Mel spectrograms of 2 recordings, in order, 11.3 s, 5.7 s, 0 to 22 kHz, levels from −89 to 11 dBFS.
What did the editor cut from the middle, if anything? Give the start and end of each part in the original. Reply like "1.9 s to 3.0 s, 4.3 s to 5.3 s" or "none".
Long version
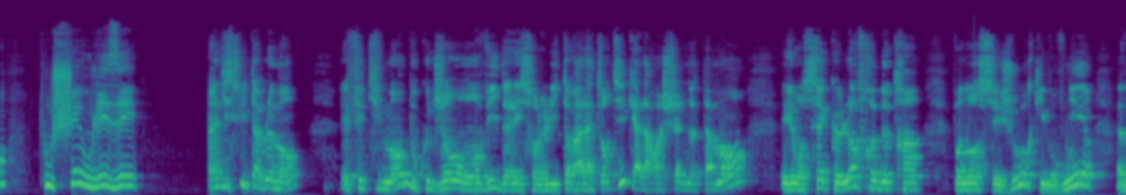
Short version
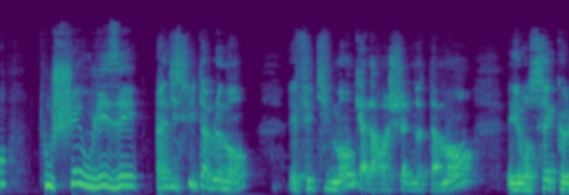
1.5 s to 2.0 s, 4.0 s to 6.3 s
